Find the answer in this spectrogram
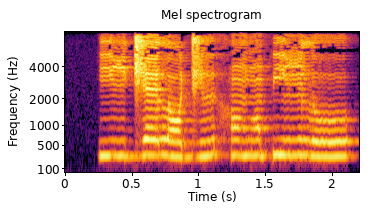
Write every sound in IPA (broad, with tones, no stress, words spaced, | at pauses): jiː˨d͡ʒɛ˧lɔ˨ d͡ʒɨ˨˦hɔ̃˧ɡɔ̃˧p jĩ˧ lo˦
